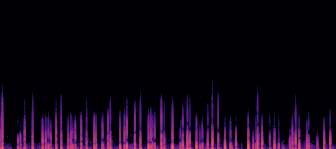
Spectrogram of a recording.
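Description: Long glossy nails rapidly tap and scratch a thin, solid, flat heart-shaped paper board coaster with a printed white surface. The result is a fast run of short, dry, low clicks and scrapes with almost no ring.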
